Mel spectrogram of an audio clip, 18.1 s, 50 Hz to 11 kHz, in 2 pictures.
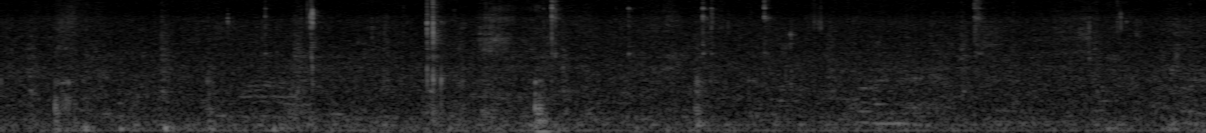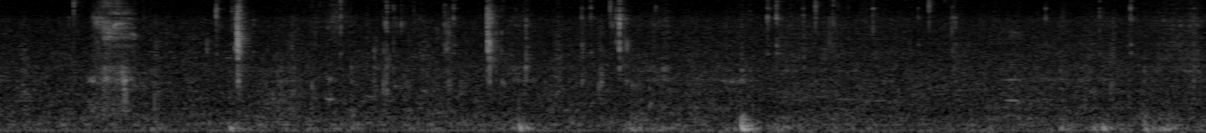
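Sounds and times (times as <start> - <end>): person chewing food: 1.5 - 6.2, 9.6 - 18.0.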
